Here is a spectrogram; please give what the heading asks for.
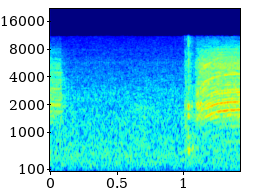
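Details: Yashica T4 Super D 35mm point-and-shoot with Zeiss 35mm f3.5 lens, functional test, flash on: short high-pitched flash-charging whine, then a quick shutter click; flash and shutter work normally.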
